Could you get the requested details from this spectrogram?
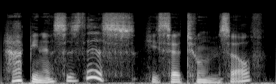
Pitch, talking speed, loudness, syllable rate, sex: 140 Hz, 150 wpm, -16 LUFS, 3.8 syllables/s, male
